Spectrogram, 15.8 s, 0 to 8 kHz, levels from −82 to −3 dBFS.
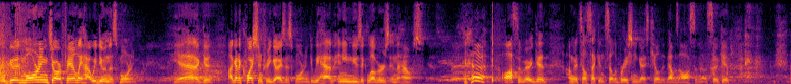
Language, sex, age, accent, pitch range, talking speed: English, male, 20-39, American, 120-170 Hz, 200 wpm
